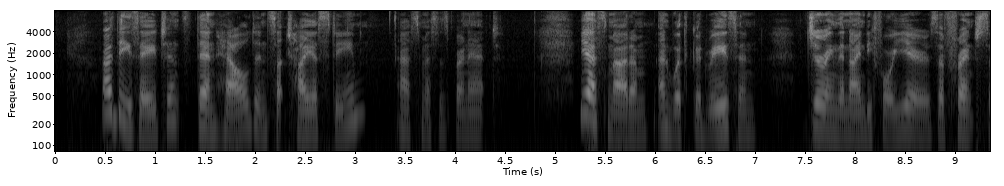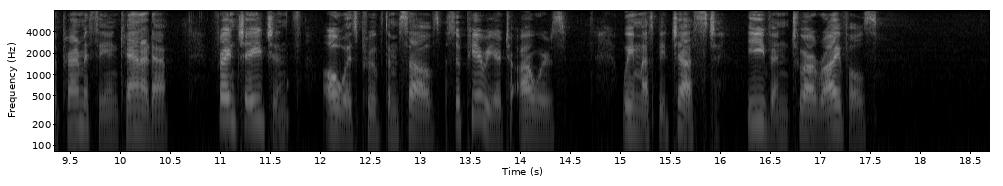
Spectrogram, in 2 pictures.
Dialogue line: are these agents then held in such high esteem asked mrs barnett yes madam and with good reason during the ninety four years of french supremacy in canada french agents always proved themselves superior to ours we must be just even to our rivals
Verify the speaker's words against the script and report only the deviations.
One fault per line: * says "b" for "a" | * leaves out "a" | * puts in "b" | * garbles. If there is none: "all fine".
all fine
